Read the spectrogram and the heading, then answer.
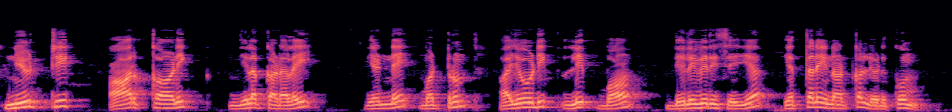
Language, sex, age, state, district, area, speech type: Tamil, male, 18-30, Tamil Nadu, Krishnagiri, rural, read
